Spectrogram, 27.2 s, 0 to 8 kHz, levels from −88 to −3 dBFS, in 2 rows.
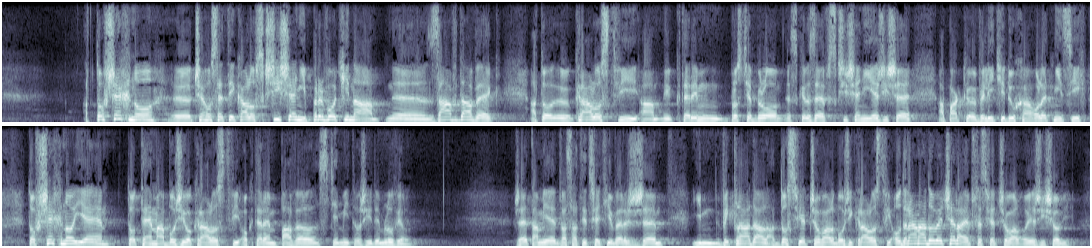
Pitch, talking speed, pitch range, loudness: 150 Hz, 130 wpm, 130-170 Hz, -11 LUFS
